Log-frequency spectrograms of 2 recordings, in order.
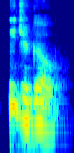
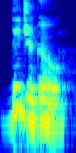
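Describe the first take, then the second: Both takes have the same delivery.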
